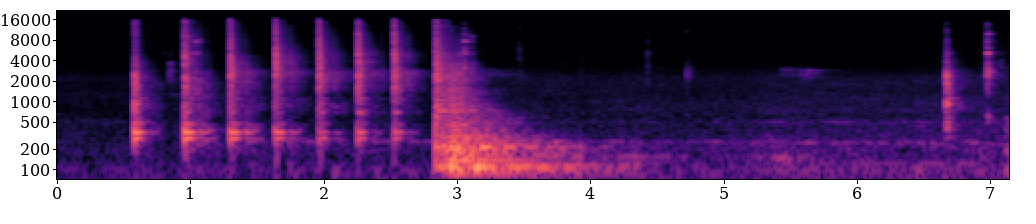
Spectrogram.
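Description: Quick series of sharp knocks on a metal cover plate of a Bharat Benz 1214 diesel's cylinder head as it is worked free, about three a second, ending in a heavier thud with a low rumble that dies away. Two more sharp clicks near the end.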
